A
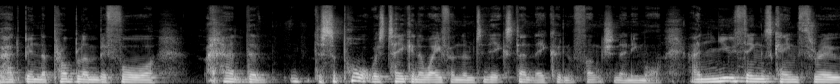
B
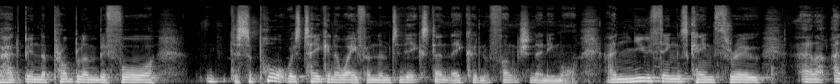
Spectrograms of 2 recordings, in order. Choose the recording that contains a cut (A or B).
B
